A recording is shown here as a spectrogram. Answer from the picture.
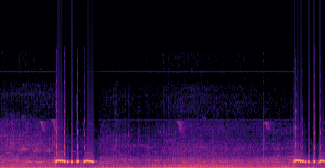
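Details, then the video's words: Zebra dove of crossbred stock, noted for a big voice, coos two phrases about five seconds apart. Each has a brief opening note, clipped stutters and a drawn-out falling end, with engine noise throughout. "PERKUTUT CROSSING SUARA BESAR"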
